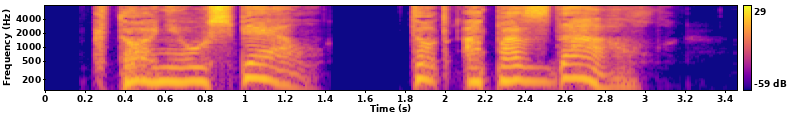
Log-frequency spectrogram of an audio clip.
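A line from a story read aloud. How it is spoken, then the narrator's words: Gloating witch's whisper. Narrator (Russian): злорадно шептала ведьма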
